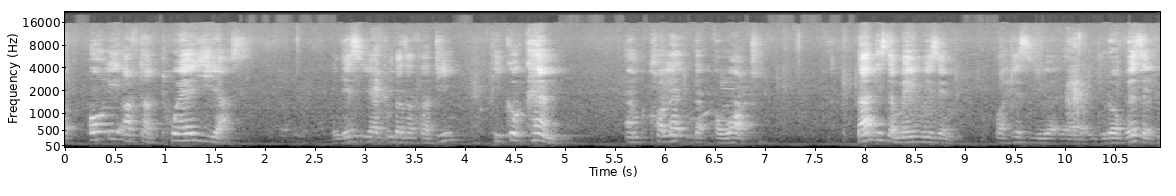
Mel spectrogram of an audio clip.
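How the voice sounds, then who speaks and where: With big swings in loudness and lively intonation, a high-pitched man talks at a moderate pace with long, frequent pauses, amid noticeable background noise and audible room echo. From Burma. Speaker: event facilitator, exile media worker. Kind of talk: speech introducing guests. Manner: halting, many fillers.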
